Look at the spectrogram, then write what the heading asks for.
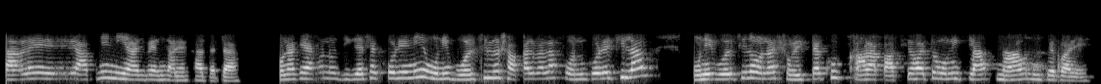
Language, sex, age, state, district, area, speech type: Bengali, female, 30-45, West Bengal, Kolkata, urban, conversation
